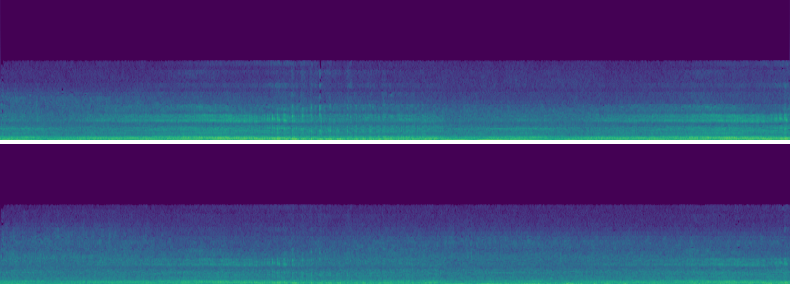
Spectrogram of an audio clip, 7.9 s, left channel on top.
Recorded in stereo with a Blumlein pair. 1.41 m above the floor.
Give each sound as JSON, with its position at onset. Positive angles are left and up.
{"t": 0.0, "sound": "a motorcycle", "azimuth_deg": 25}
